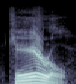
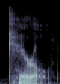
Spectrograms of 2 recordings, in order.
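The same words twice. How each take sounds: First: Carol drawn out and higher, louder. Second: Carol said the Wisconsin way, KEHR-ul. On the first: Retold or imitated. Imitating the son-in-law's drawn-out carol. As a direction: stretch carol like the son-in-law might. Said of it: "maybe his son-in-law drags it out". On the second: Shown as a demonstration. Vlogger says carol for a listener to compare. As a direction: say carol in his own Midwestern way. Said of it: "he wants me to say a word".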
